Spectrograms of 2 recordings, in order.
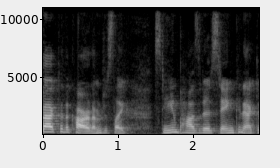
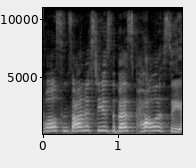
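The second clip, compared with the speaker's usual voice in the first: nervous confession; 8 semitones higher, 6 dB louder than usual. Retold or imitated. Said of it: "I'm nervous".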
